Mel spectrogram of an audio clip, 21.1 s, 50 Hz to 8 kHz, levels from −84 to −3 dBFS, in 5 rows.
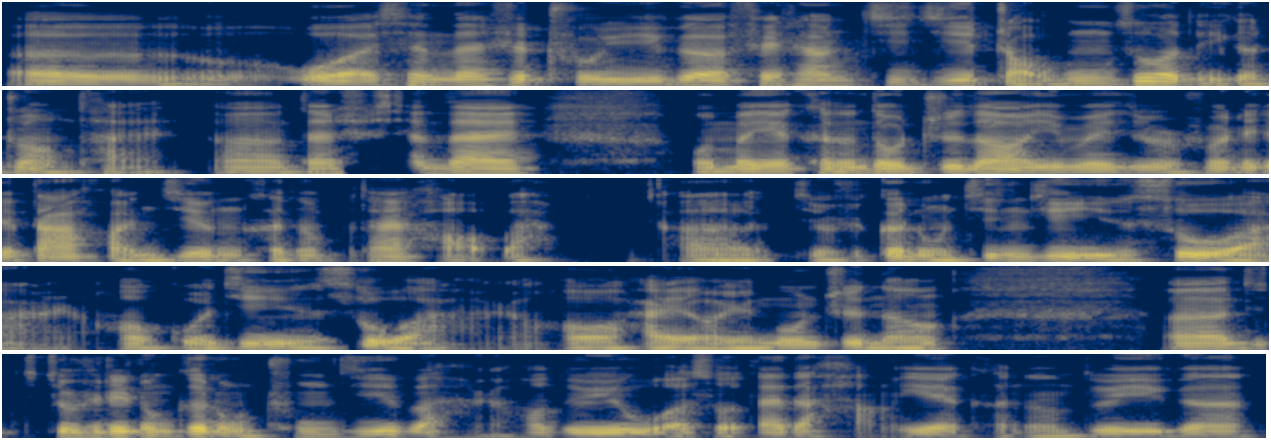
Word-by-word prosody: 呃， 85 0 +1 0.5
我 85 -3 +5
现 105 +6 -1
在 105 0 +2
是 105 0 0
处 80 -2 -2
于 75 +1 +1
一 - - +1
个 95 0 +4
非 100 - -1
常 95 -2 -2
积 100 +2 -8
极 90 0 -2
找 - - 0
工 90 +1 -3
作 120 +4 +5
的 - - 0
一 - - -5
个 - - -2
状 140 -1 -2
态， 140 - -8 0.3
啊， 75 -1 -3
但 95 0 0
是 - - -9 0.2
现 95 - -4
在 90 -2 +5 0.5
我 - - -1
们 85 +3 +3
也 90 - +4
可 85 - -2
能 75 +1 +2
都 85 +1 +4
知 90 - +1
道， 85 -3 +4
因 80 +1 +1
为 85 -1 +2
就 85 - -3
是 70 - -3
说 70 - -2
这 - - -1
个 - - 0
大 85 0 +3
环 145 - -2
境 90 - -1
可 - - -4
能 80 - -4
不 - - -26
太 90 -1 0
好 85 - -6
吧， 70 +2 -7 0.4
啊， 70 -1 -2 0.2
就 75 - -6
是 70 - -10
各 - - +3
种 75 -3 0
经 80 +4 -2
济 90 -2 +3
因 75 -1 +2
素 70 - +5
啊， - - +1
然 - - -16
后 75 -2 -3
国 65 -2 -2
际 100 +6 -1
因 75 -2 0
素 70 0 +1
啊， - - -6
然 - - -18
后 75 -1 -1
还 70 +1 0
有 75 - +1
人 70 0 +1
工 85 +1 +1
智 - - 0
能， 75 +1 0 0.7
呃， 80 0 +2
就 - - -7
就 - - +1
是 95 - -1
这 105 - +6
种 80 -4 +1
各 105 - +7
种 105 - +2
冲 100 -5 -7
击 100 +2 0
吧。 105 - -3
然 - - -15
后 85 - -6
对 85 - -2
于 85 - +6
我 90 0 +2
所 - - -3
在 - - +1
的 - - 0
行 - - -14
业 85 -1 +1
可 - - -15
能 70 +1 -7
对 80 +3 0
一 80 - +2
个， 80 - -2
85 Hz, 285 characters per minute, -26 LUFS, 75-95 Hz, 0.7 s, 各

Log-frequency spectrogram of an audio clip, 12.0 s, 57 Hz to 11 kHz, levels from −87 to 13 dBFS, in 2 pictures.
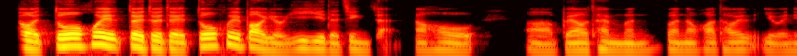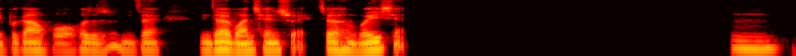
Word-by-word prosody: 哦， - - +6
多 150 +1 +7
汇 165 -1 +7
对 145 -1 +5
对 125 -2 +3
对， 110 -3 +2
多 150 +6 +4
汇 160 0 +2
报 140 -4 +4
有 100 -3 -4
意 115 +4 -5
义 115 - -1
的 100 -3 -6
进 110 -3 -8
展。 - - -13
然 100 -1 -7
后， 100 -2 -7 0.3
呃， 90 -2 -9
不 95 - -10
要 100 +1 -2
太 115 +2 -7
闷， 95 0 -8
不 110 - -9
然 100 - -7
的 100 - -7
话 105 0 -7
他 105 - -13
会 105 0 -7
以 105 -2 -11
为 90 - -12
你 95 - -13
不 100 +2 -16
干 105 -1 -5
活 95 -1 -13
儿， - - -15
或 110 - -11
者 100 - -10
说 150 +11 -15
你 100 - -15
在 100 +1 -12 0.3
你 105 - -12
在 110 +2 -1
玩 95 -2 -4
潜 100 0 -7
水， - - -9
这 110 - -5
很 100 -1 -8
危 100 +3 -3
险。 110 - -6 2.4
嗯。 120 -1 -13
105 Hz, 250 characters per minute, -21 LUFS, 100-115 Hz, 2.4 s, 多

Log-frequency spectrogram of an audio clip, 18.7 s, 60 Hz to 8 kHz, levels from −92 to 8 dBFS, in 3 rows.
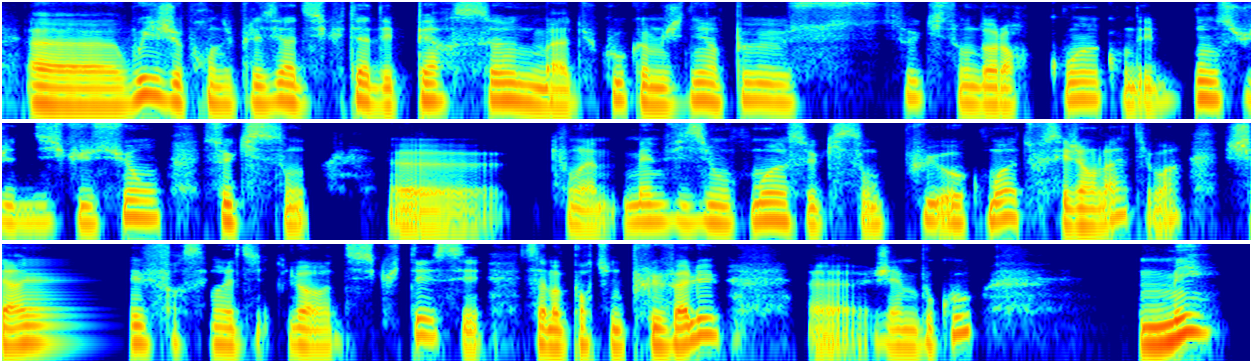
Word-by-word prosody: heu, 110 -2 +6
oui, 160 +2 +5
je 135 -3 +3
prends 125 +1 -4
du 115 -1 -3
plaisir 125 +3 +1
à - - +5
discuter 120 +4 -1
à - - +6
des 110 -2 0
personnes, 135 -1 +2
bah, 105 -2 +2
du - - -17
coup, 140 - -2
comme 120 -5 +1
j'ai 110 - -5
dit 140 0 +2
un 130 - +2
peu 135 0 -1
ceux 135 +4 -10
qui 145 - -12
sont 120 - -2
dans 115 0 +3
leur 110 -1 -1
coin, 140 +1 0
qui - - -17
ont - - -1
des 110 - -2 0.2
bons 150 -1 +5
sujets 140 -2 -5
de 125 - -8
discussion, 135 +4 -2 0.2
ceux 140 - +2
qui 135 - -3
sont, - - -2 0.5
heu, - - -3 0.2
qui - - -10
ont - - 0
la - - -1
même 135 +1 +1
vision 130 -2 -1
que 130 - -19
moi, 145 0 +5
ceux 115 -3 -4
qui - - -8
sont 120 -4 -4
plus 140 - -2
haut 125 - +1
que 125 - -23
moi, 150 +2 +3
tous - - -17
ces 115 - -1
gens-là, 115 +9 +2
tu 175 - -12
vois, 155 - -4 0.2
j'arrive 135 +2 +2 0.4
forcément 130 -1 -4
à 120 - +3
dis 115 - -12
leur 115 -2 +2
discuter, 165 +4 -4
c'est - - -3 0.2
ça 125 - 0
m'apporte 115 +2 0
une 110 - 0
plus-value, 120 +11 +4 0.5
heu, - - -2
j'aime 110 -5 -1
beaucoup 185 - -1 0.8
mais 175 - +8
130 Hz, 225 wpm, -23 LUFS, 115-140 Hz, 0.8 s, mais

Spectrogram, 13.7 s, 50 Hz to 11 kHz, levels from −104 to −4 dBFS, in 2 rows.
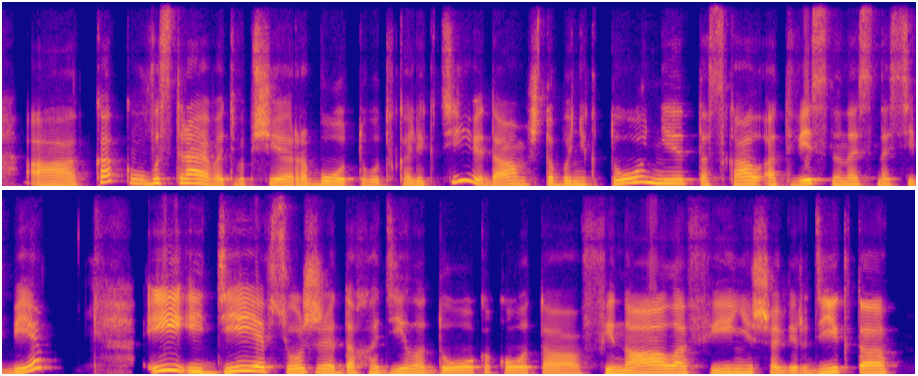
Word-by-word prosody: А, 175 -1 -1
как 350 +1 -1
выстраивать 245 -7 +1
вообще 170 0 -1
работу, 170 -1 -1
вот, 150 -1 -6
в - - -22
коллективе, 180 - -1
да, 190 +5 0
чтобы 190 0 -2
никто 225 - 0
не 240 -5 +2
таскал 205 -1 -1
ответственность 185 0 -1
на 165 -1 -4
себе 180 - -1 0.9
и 295 -6 +6
идея 250 +8 +3
всё 215 -5 -1
же 200 -4 +1
доходила 175 +2 -1
до 160 +2 -1
какого-то 160 -4 -3
финала, 190 +4 +2
финиша, 190 0 -1
вердикта? 195 +6 0
185 Hz, 115 wpm, -23 LUFS, 170-220 Hz, 0.9 s, и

